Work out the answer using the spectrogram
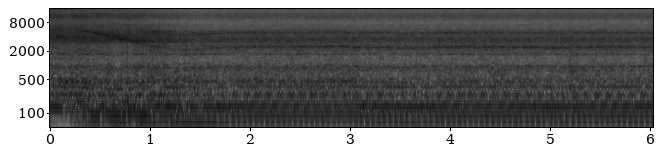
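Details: Supercharged 1999 Dodge Dakota RT with an Eaton M122 from an 08 GT500 on a modified intake, self-tuned: cold idle after reinstalling the power steering pulley and modified tensioner. Fast idle settles to a steady, even V8 beat with faint blower whine, sounding healthy.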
